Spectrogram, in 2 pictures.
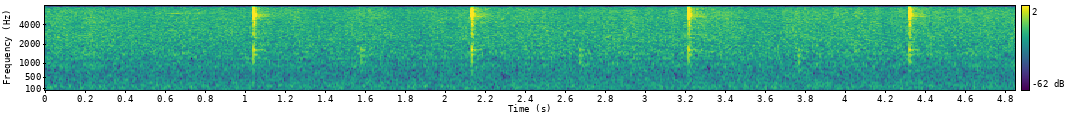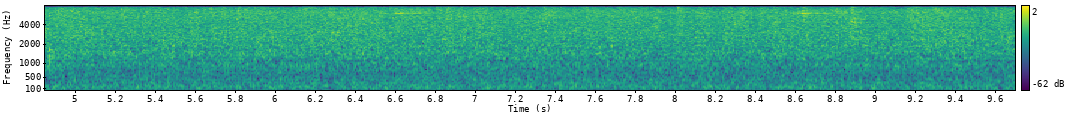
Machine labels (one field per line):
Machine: valve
